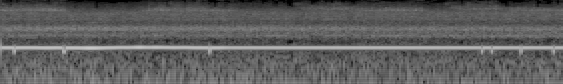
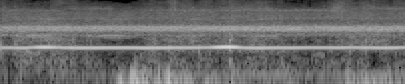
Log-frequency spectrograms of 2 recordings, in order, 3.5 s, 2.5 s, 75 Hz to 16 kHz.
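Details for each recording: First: Gold metal detector with RX (receive) gain turned up for demonstration: steady mid-pitched threshold hum breaking up with brief dropouts and wobbles; runs unstable with chatter even after ground balancing, masking target signals. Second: Gold metal detector set stable (RX gain 10, stabilizer 8): thin steady threshold tone holds clean with two short soft swells from a small target, now distinguishable without chatter.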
